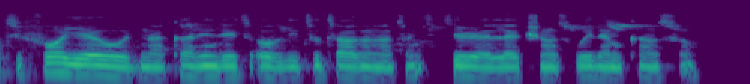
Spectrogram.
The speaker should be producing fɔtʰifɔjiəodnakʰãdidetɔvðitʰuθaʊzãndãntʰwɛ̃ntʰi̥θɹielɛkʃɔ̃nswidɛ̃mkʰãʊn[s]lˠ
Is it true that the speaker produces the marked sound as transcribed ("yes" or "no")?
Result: yes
